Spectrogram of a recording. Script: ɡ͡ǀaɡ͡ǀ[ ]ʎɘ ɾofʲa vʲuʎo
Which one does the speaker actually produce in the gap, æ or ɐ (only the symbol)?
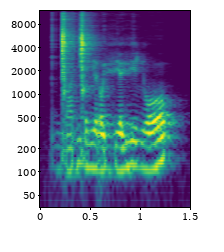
ɐ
